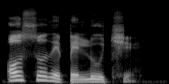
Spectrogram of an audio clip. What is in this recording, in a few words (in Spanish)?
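"oso de peluche", Spanish, male; JUGUETES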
